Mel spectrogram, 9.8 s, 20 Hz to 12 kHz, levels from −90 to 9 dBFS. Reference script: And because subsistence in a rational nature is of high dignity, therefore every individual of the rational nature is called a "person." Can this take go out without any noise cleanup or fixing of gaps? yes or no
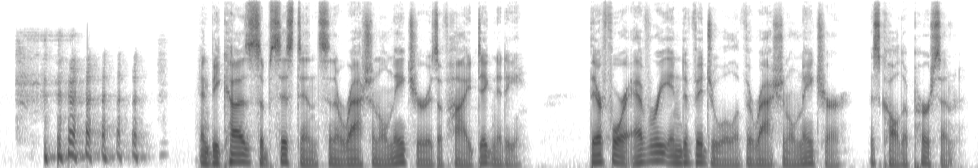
no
